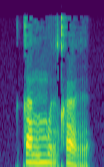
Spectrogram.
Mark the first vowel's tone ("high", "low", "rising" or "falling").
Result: high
